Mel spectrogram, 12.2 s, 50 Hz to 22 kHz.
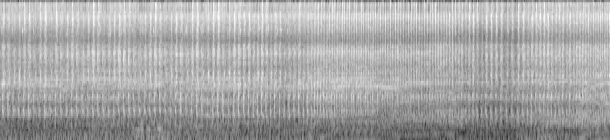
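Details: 3800 V6 running: loud steady rapid crisp metallic top-end ticking even at idle; cause unclear, ticking reportedly later stopped on its own and engine ran perfectly.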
